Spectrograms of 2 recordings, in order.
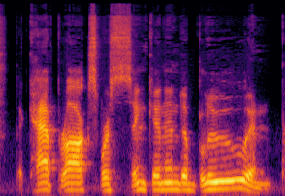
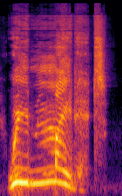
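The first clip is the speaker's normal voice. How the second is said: higher, joyful We'd made it; relieved triumph; 10 semitones higher than usual. A narrator's reading. Dog cheering after escaping the coyote brothers, relieved.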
